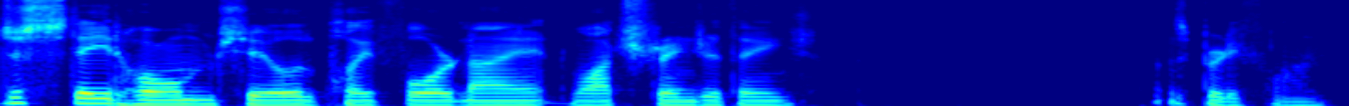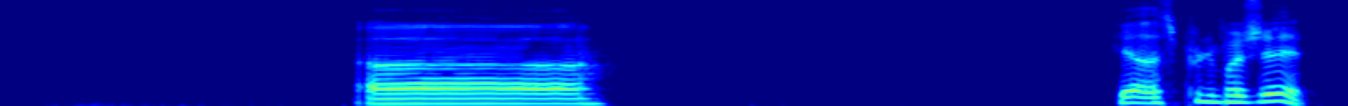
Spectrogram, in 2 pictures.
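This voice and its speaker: An eighteen-year-old man hosting his own podcast, rambling casually with lots of fillers and excited asides. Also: medium pitch, smooth, no room sound, studio quality. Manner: rambling, filler-heavy, excitable teen talk. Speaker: podcast host. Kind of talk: casual solo podcast chat.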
